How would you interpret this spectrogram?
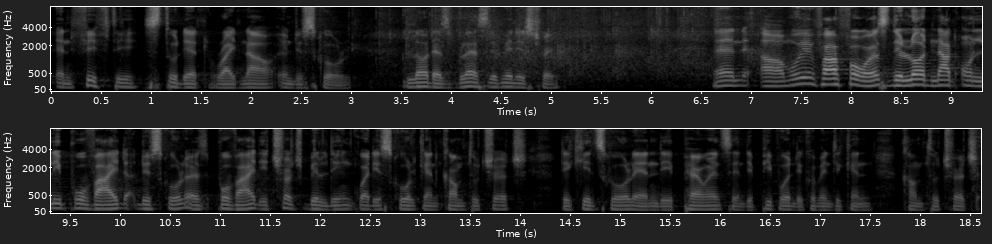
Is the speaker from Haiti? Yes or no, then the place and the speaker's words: yes; Haiti; I'm from Haiti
